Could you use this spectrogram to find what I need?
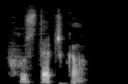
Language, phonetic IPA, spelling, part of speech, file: Polish, [xuˈstɛt͡ʃka], chusteczka, noun, Pl-chusteczka.ogg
